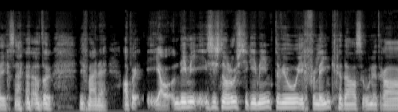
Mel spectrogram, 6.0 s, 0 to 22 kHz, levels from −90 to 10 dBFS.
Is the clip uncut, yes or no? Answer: no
